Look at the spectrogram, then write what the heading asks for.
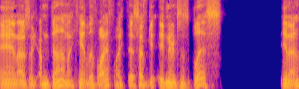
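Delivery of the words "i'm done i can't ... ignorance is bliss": ordinary delivery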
